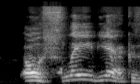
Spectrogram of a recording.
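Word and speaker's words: Slayed: Oh, Slade, yeah, because it's spelled S-L, like Slade. Right. Slade, yeah. S-L-A-Y-E-D, yeah.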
